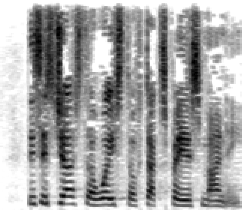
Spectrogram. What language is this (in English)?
English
